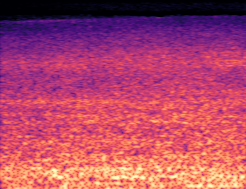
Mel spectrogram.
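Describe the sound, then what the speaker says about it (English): A South Wales Metro diesel train rumbles past nearby, giving a loud, steady broadband roar that holds without a break throughout. "Well, no, that's a diesel train. There goes the diesel train."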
